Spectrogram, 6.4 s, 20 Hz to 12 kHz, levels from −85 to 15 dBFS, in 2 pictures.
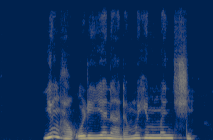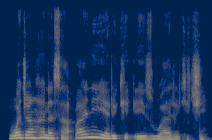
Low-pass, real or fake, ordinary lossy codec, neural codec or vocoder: none; fake; none; codec, 24 kHz, 6 kbps, HILCodec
